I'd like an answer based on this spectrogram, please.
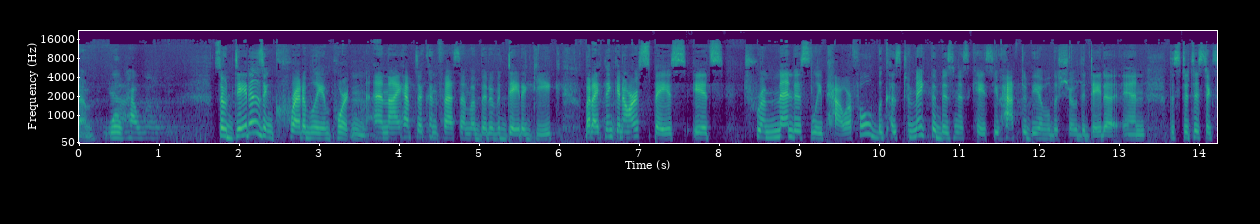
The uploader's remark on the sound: The best of live interviews from GreenBiz events.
